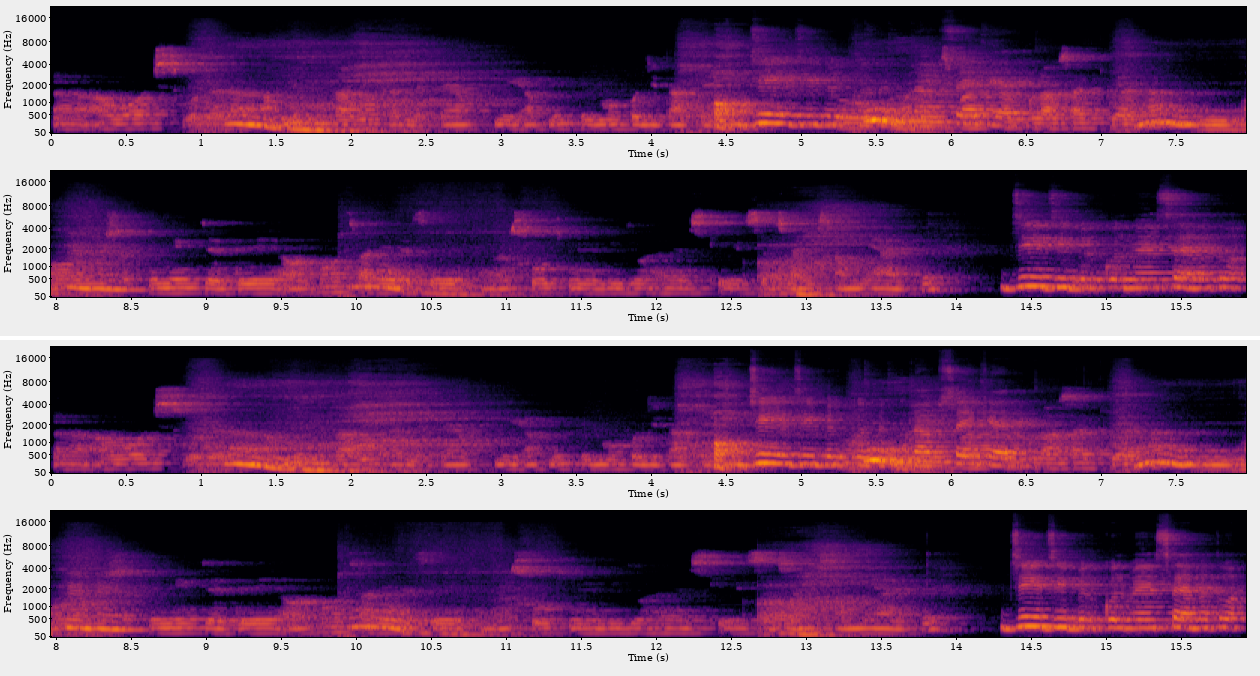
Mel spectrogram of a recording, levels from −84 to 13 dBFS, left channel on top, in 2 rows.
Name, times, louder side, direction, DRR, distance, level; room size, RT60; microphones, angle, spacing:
voice 1, 0.0-4.5 5.2-7.5 7.9-13.9 14.8-14.9 15.2-15.3, left 1 dB, 30° left, 0 dB, 0.4 m, -31 dB
sound 1, 0.9-2.9 4.1-4.6 5.3-6.0 7.0-8.4 9.9-11.1 12.7-13.4, right 1 dB, 30° right, 0.5 m, -25 dB
voice 2, 4.5-6.5 8.1-8.5 14.3-15.9, right 2 dB, 90° right, 2 dB, 0.5 m, -24 dB
3.2 x 2.4 x 2.5 m, 0.85 s
head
